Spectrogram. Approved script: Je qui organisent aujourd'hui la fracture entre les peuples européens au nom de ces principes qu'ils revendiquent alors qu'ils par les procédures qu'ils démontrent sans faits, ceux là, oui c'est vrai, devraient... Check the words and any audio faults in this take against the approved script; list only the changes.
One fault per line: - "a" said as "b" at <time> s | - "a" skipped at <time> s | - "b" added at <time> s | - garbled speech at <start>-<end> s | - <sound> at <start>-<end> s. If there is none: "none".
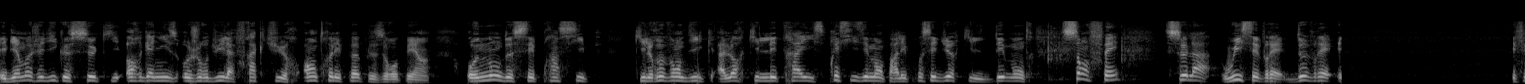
- "dis que ceux" added at 0.4 s
- "les trahissent précisément" added at 7.7 s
